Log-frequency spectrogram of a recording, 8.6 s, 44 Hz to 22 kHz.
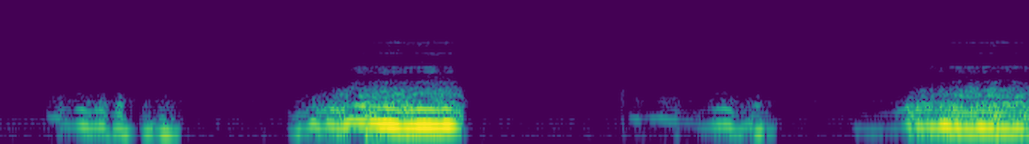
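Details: A sleeping mastiff-mix dog snores with deep rumbling: louder rattling snores alternate with softer fluttering breaths, about 13 breaths a minute.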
